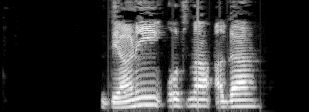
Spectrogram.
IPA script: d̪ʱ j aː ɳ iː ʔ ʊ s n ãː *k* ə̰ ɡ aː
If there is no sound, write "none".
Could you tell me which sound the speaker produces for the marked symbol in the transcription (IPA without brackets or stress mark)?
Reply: ʔ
